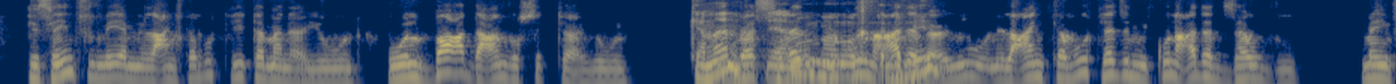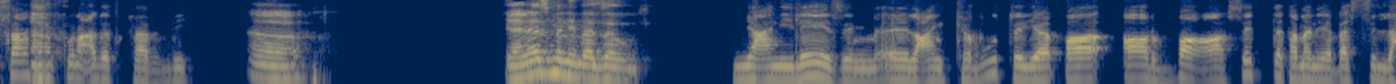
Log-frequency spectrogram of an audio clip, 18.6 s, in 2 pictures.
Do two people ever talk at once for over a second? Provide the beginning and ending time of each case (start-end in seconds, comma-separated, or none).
4.9-6.4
